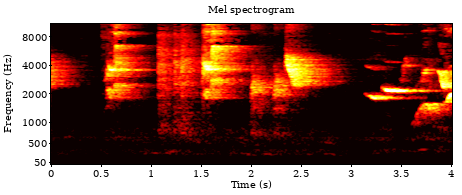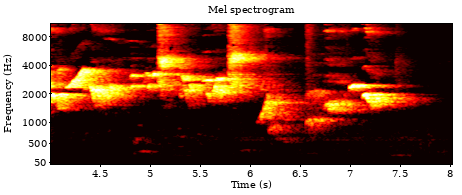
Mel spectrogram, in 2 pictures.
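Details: A white-rumped shama sings its lure song: several short, harsh scratchy notes come first, then a long flowing passage of clear whistles that swoop and step through varied pitches.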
